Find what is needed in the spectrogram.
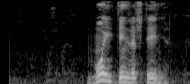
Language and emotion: Russian, positive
